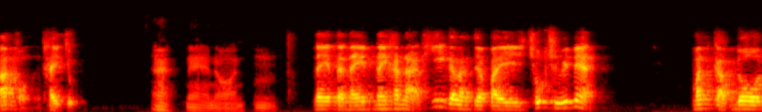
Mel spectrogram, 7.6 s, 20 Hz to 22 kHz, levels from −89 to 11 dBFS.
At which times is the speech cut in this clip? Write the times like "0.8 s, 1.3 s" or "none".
2.4 s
